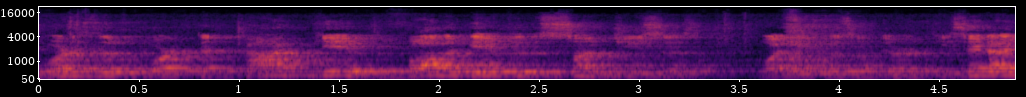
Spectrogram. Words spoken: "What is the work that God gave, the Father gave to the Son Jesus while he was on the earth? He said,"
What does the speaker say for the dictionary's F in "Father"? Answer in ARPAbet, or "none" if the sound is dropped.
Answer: F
